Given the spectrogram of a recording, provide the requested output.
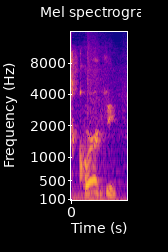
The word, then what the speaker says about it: Quirky: me again, Brian, because I don't want to pronounce it wrong. It's quirky.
